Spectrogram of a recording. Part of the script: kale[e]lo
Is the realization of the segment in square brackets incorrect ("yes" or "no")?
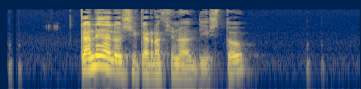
yes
